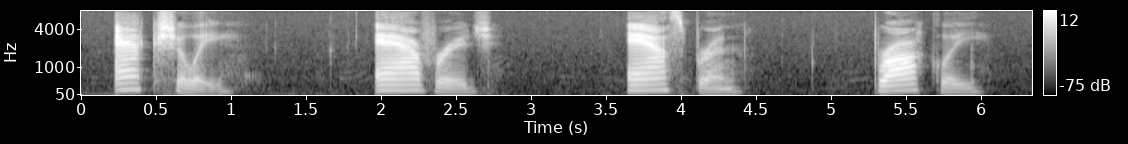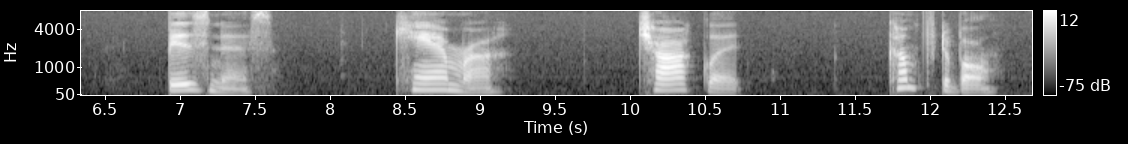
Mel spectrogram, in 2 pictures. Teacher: Intonation can also completely get rid of certain entire syllables. Some longer words that are stressed on the first syllable squeeze weak syllables right out. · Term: squeezed out syllables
